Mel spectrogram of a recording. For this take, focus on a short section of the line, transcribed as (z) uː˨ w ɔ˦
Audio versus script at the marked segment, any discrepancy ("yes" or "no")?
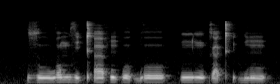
no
